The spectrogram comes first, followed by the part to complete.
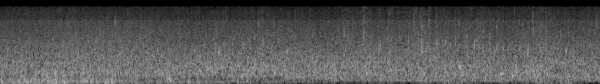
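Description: Shallow rocky mountain stream flowing, a steady rush of water.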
